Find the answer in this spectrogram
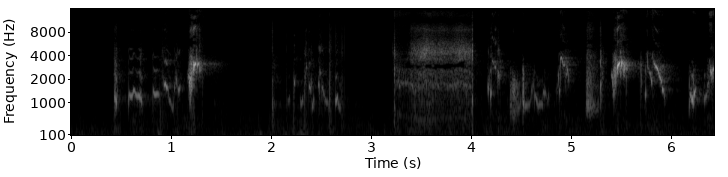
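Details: A pet talking budgerigar, freshly moulted and grown fat, chatters in clusters of quick chirps and squeaky warbles. A harsh hissing burst around the middle breaks up the bursts, and the chatter resumes afterwards.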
